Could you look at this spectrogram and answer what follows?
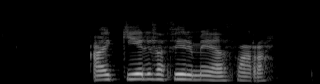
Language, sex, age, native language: Icelandic, female, 13, Icelandic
